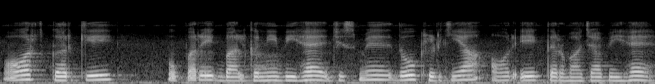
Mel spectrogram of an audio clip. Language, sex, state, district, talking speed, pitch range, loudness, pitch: Hindi, female, Rajasthan, Jaipur, 145 wpm, 185-205 Hz, -16 LUFS, 190 Hz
